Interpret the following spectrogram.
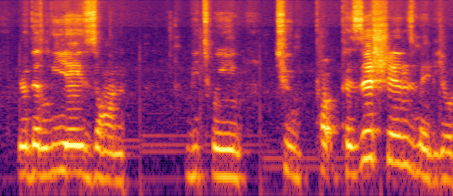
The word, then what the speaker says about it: liaison: it in english because that's my my tendency of pronouncing it the french way uh a liaison right l i a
